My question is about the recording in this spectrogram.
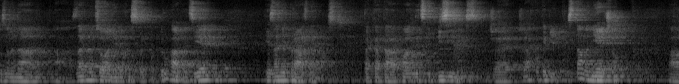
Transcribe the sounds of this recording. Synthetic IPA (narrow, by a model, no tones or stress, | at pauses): t̪ɔznamɛnaːzaɾnut͡sɔʋaɲɪɛd̪uxɛmsʋɛt̪ɔmd̪ɾuɦaːʋɛd͡zjɛ | jɛzaɲɛpɾaːzɲɛnɔsc | t̪akaːt̪aːaŋɡlit͡skipizinɛsʒɛʒ̥ɛakɔkɛbiust̪aːlɛɲɪɛt͡ʃɔ̰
